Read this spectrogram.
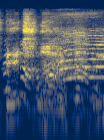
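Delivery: high, crying shout; mock shout. Boasting to the girl about his youth, a hammed-up shout. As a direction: yell it like a wild boast.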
